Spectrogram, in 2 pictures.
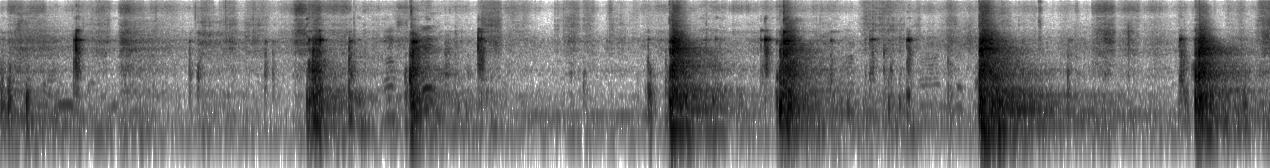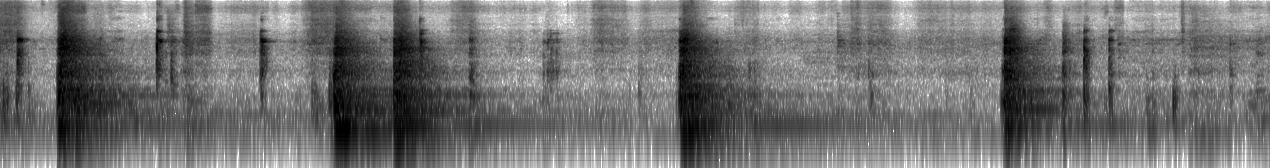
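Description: Fly ash bricks knocking down one after another onto a stack, a sharp clink every one to two seconds, about a dozen in all, each with a short ring.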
